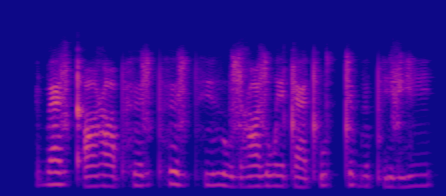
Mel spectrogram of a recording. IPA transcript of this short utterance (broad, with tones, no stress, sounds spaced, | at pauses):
b æ˦ z kʼ ɑ˩˧ ɣ ɑ˨˩ pʰ ø˨˥ z pʰ ø˥˩ z pʰ y˨˥ ð u˨˩ z ɣ ɑ˦ z w e˦ t æ˩˧ tʼ u˦ tː ø˦ b ø˨˥ pʼ i˨˩ z ɣ i˦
